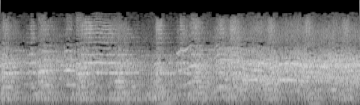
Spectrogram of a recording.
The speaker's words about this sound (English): Listen to the cheer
